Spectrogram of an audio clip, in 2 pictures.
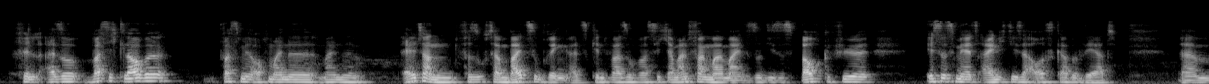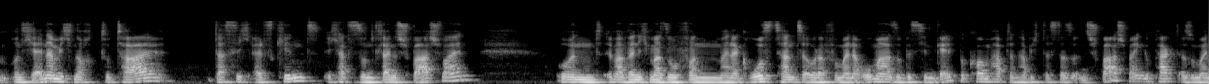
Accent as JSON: {"language": "German", "country": "Germany", "tie": "born there", "said": "Ich bin in der DDR noch geboren und aufgewachsen. Nicht aufgewachsen, aber meine Familie ist in der DDR aufgewachsen"}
